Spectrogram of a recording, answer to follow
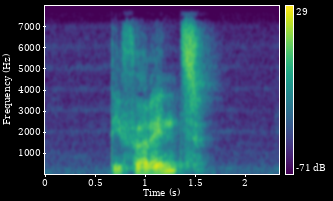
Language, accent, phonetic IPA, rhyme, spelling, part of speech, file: German, Austria, [ˌdɪfəˈʁɛnt͡s], -ɛnt͡s, Differenz, noun, De-at-Differenz.ogg
- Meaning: difference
